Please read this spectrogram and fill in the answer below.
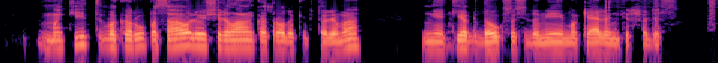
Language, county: Lithuanian, Vilnius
